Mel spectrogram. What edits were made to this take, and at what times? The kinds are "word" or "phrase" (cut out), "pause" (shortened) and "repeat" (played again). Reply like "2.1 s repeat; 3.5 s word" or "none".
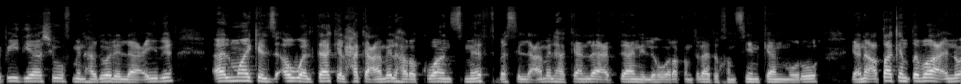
none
